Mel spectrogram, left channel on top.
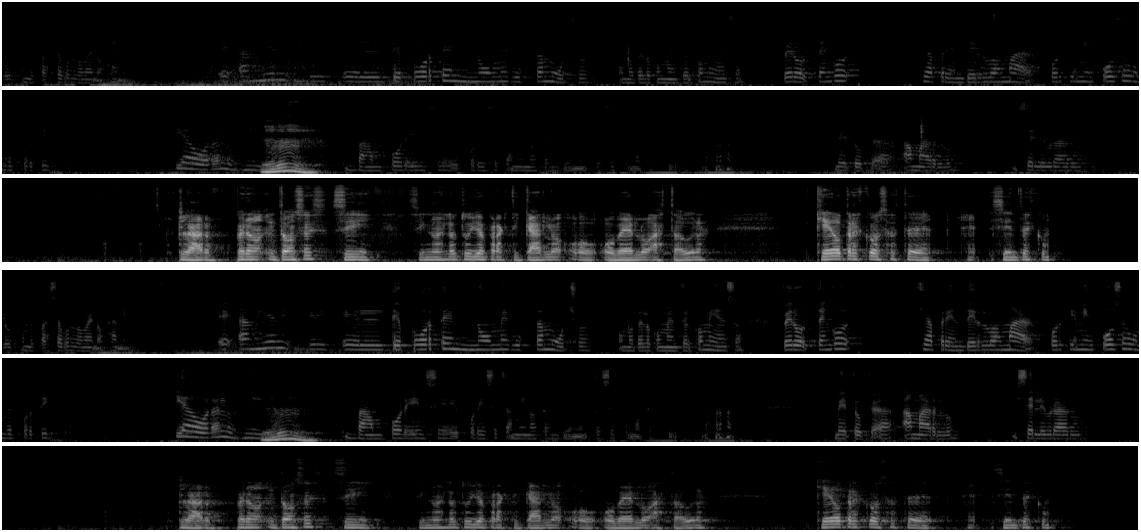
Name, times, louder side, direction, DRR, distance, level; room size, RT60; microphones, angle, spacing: voice 1, 0.0-1.3 2.2-5.9 6.2-8.5 9.2-12.1 13.1-14.2 14.7-19.4 19.7-21.0 21.5-22.2, right 5 dB, 55° right, 0.7 m, -52 dB
voice 2, 14.0-14.6 24.5-30.4 30.9-32.0 32.3-33.2, left 6 dB, 65° left, 0.4 m, -33 dB
15.5 x 11.5 x 5.6 m
head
